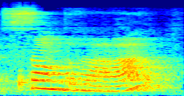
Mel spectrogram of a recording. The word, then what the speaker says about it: Sandra: Tu vas a la fête de Sandra. Prononciation, point d'interrogation. Prononciation. Tu vas a la fête de sans sonido nasal, dra.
